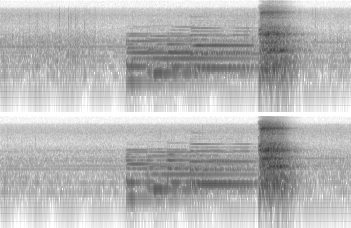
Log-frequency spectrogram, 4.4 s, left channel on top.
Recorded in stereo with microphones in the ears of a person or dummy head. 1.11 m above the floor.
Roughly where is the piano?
Right.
